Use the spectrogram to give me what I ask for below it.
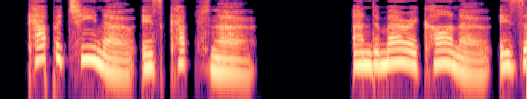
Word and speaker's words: cappuccino: Cappuccino is cap-chee-no. And Americano is ah-mer-i-cah-no. But honestly, even if your pronunciation isn't perfect, the context helps a lot.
